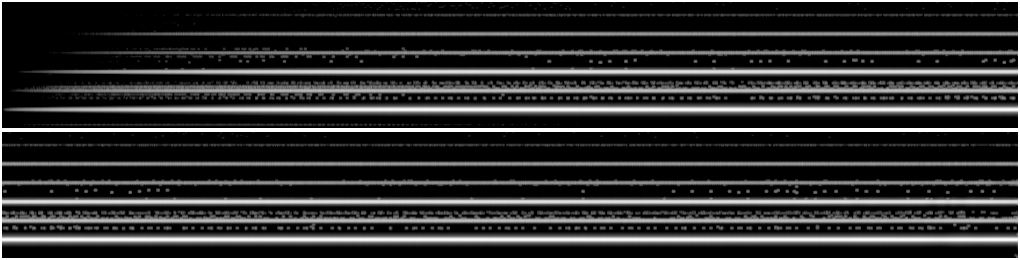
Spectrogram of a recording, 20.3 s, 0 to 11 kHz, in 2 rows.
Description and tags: Dist Feedback E-1st str
Feedback from the open E (1st) string.
miscellaneous, guitar, distortion, extras, distorted, distorted-guitar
